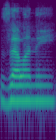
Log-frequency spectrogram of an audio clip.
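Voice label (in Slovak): "zelený", Slovak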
